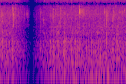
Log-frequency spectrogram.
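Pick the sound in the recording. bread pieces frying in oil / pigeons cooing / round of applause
bread pieces frying in oil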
